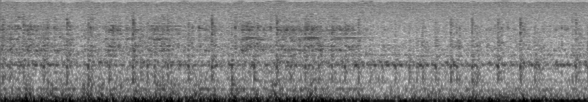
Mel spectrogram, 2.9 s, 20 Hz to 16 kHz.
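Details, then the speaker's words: Mercedes 240D diesel junkyard car last registered in 2017, just revived: steady even idle clatter with no misses or knocks, holding smoothly as it's put in gear and moves forward and reverse; healthy. "I don't see anything leaking, no strange noises. I'm genuinely impressed."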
